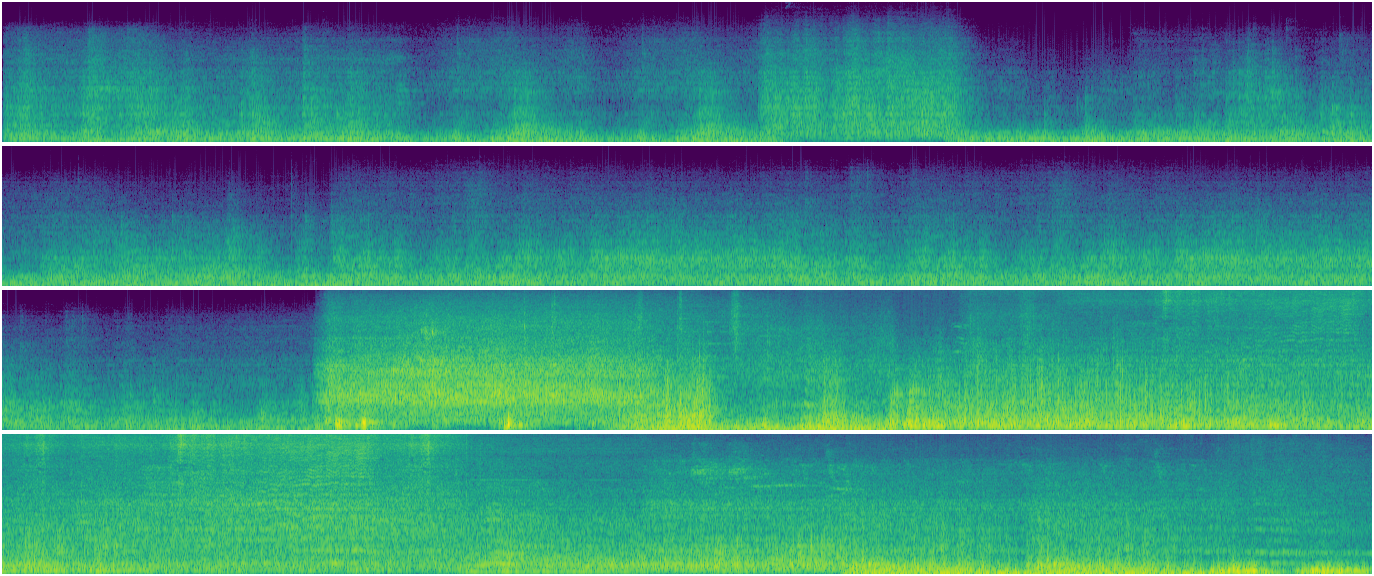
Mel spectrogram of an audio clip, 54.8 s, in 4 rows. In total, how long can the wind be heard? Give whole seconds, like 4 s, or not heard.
55 s.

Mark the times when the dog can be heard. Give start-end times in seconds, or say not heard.
not heard.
